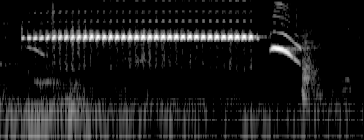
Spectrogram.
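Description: A small songbird gives a long, even, high trill of rapid pulses for nearly two seconds, then a single sharp downslurred note.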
